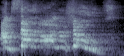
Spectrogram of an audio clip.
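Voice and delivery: high, drawn-out shout; loud taunting announcement. Real, not acted. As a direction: yell it slowly and high to provoke. Prankster taunts friend about shoes.

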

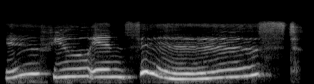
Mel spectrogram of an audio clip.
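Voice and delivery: very slow, high hissing drawl; snake voice. A narrator's reading. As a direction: stretch it out like a snake. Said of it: "said the snake".

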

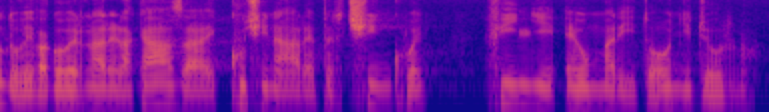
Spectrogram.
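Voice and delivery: ordinary delivery

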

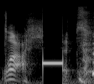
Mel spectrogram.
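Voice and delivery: very high, exaggerated exasperation; retold childhood cursing. Guest shows how the ten-year-old swore, high mock exasperation. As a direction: squeal it like an exasperated kid. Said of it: "I said it with such, like".

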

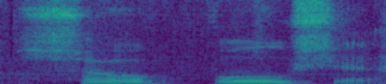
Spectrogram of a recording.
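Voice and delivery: very slow, stretched-out complaint; drawn-out groan. Real, not acted. Gamer to the game, slow disgusted drawl. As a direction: drag each word out in disgust.

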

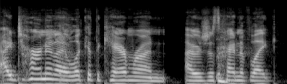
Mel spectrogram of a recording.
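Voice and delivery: ordinary talk, nothing marked

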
